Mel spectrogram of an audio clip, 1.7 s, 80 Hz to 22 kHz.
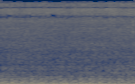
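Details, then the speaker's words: Classic C10 truck after a roadside field repair of a failed 12V fuel pump at night: the engine runs with a steady, even low rumble and no misses. It holds fuel pressure with no fuel leak, a temporary fix. "It's running. Let me see. It's holding pressure. No fuel leak."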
